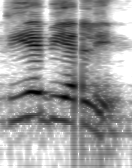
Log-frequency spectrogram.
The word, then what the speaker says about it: table: అలాగే TABLE, how do you pronounce children? ఇది noun కాబట్టి ఏం చెప్తాం? table table. Please repeat after me. Table. So stress is on the first syllable.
